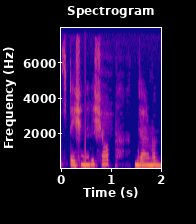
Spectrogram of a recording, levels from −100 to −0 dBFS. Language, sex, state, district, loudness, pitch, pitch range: Bengali, female, West Bengal, Kolkata, -35 LUFS, 230 Hz, 210-235 Hz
